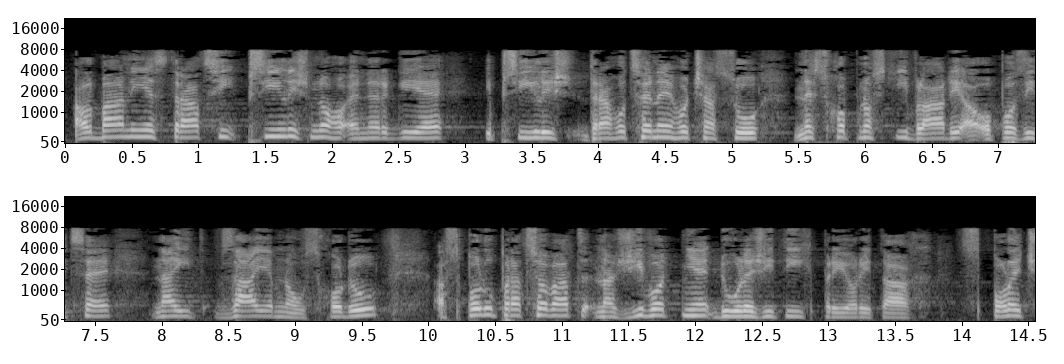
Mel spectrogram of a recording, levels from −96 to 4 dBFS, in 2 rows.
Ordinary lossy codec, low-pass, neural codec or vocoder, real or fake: none; none; none; real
